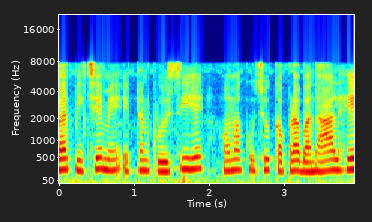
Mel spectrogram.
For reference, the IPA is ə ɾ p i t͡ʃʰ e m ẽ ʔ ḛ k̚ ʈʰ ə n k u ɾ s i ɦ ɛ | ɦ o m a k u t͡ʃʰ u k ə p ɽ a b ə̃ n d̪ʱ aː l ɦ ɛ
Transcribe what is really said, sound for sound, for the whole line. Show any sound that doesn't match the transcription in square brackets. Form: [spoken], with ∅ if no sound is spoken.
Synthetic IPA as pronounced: ə ɾ p i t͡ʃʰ e m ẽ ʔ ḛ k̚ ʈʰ ə n k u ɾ s i ɦ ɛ | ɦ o m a k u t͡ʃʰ u k ə p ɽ a b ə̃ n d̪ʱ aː l ɦ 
